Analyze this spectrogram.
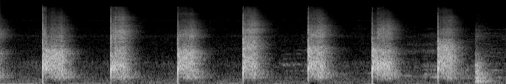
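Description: Hand claps in congratulation: about eight slow, even claps at roughly one and a half a second, each with a short echo.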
